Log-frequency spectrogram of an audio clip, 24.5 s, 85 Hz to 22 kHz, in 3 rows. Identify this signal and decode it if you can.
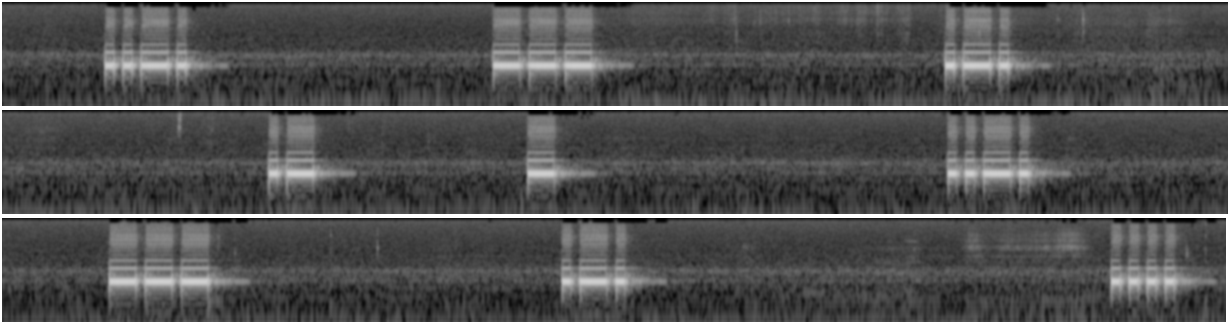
Morse code, heard as a keyed tone, about 20 wpm, spaced as for 4 wpm, 750 Hz. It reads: FOR AT FOR H
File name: cw / Lesson22 REVIEW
